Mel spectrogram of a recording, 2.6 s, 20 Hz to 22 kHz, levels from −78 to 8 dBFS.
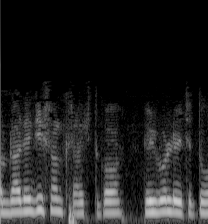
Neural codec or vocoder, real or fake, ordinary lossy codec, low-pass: codec, 24 kHz, 0.9 kbps, WavTokenizer, medium speech release version 2; fake; MP3, 24 kbps; 7.2 kHz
